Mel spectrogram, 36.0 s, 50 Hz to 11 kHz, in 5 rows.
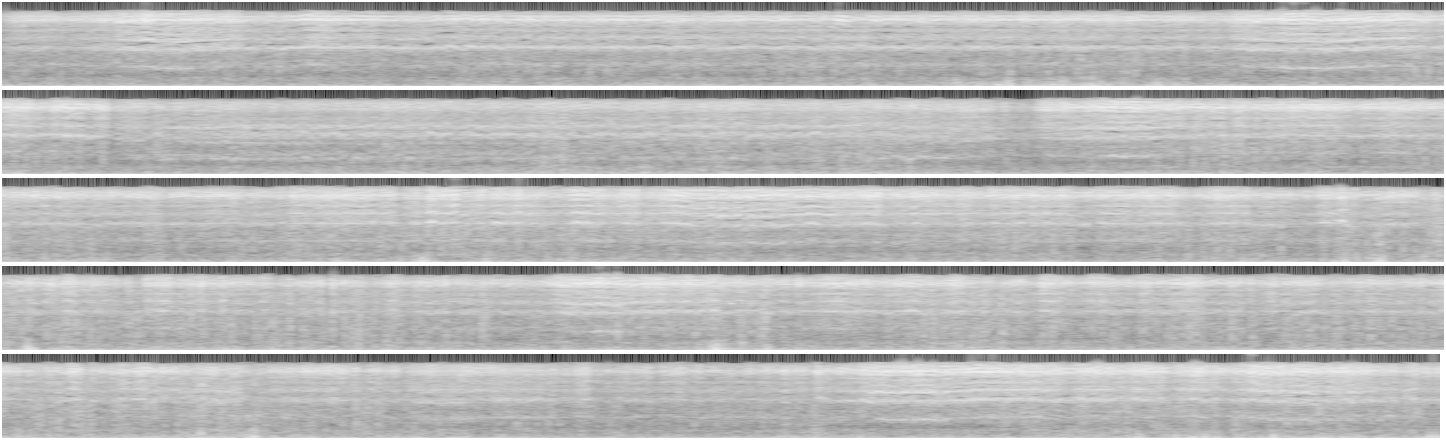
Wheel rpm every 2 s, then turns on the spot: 230, 230, 230, 230, 210, 190, 200, 230, 230, 230, 230, 230, 230, 230, 230, 230, 230, 230.
none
